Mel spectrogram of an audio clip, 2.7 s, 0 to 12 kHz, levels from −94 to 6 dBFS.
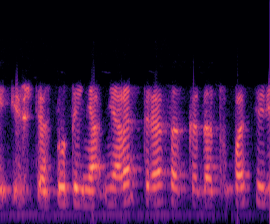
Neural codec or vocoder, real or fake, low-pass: none; real; 7.2 kHz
